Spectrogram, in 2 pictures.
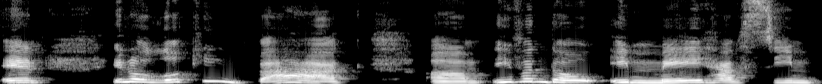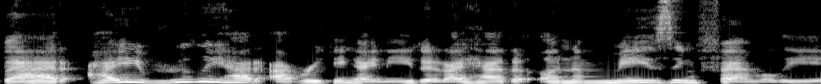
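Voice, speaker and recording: With lively intonation and a medium pitch, a woman speaks at a moderate pace on a very clean recording with a silent background. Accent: Romanian. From Romania. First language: Romanian. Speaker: business founder and CEO. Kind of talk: casual interview chat.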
